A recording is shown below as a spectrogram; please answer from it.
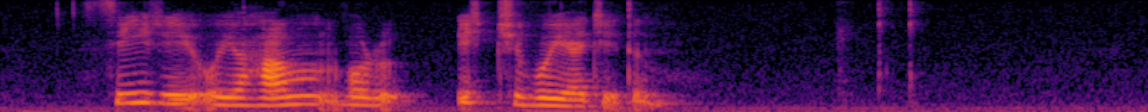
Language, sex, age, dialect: Faroese, female, 15-35, Suðurstreymoy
